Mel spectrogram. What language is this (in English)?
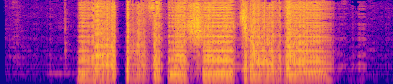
Persian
